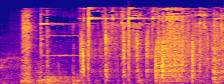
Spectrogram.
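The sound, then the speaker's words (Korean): Coins clatter and jingle onto a hard surface as a cash drawer is opened at a convenience store, a bright metallic cascade of many small impacts with ringing tones, fairly loud, over about three seconds with no voices. “동전 소리도 나고.”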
